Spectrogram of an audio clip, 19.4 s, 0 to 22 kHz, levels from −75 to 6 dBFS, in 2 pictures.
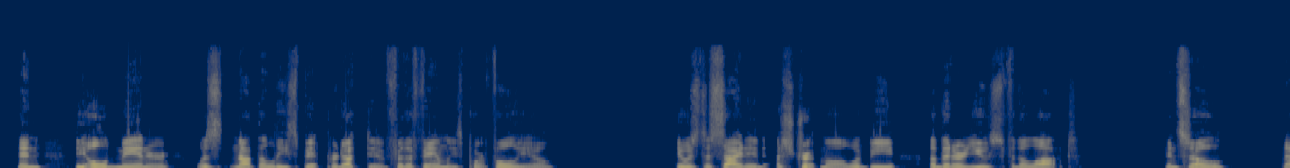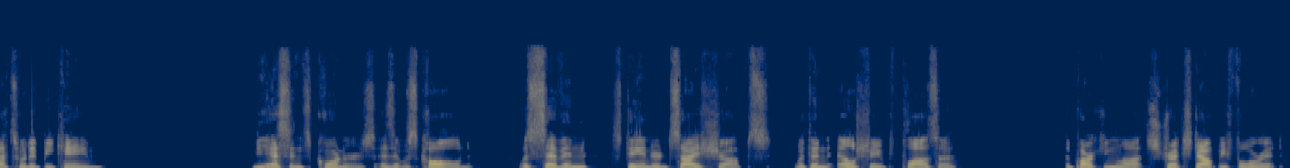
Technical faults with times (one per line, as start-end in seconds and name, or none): none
